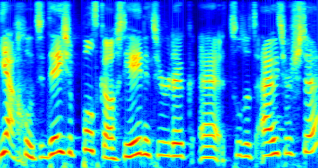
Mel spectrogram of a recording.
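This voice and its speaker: Very wide pitch swings in a woman's voice set fairly high. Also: quiet background. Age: 20s. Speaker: podcast host, reality TV contestant; podcast host. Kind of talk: casual interview. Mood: friendly, animated. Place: studio. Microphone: studio mic.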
